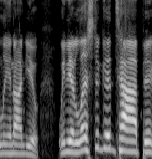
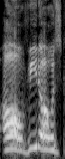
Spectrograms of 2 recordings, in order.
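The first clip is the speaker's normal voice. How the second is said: loud, high, drawn-out mock accusation; exaggerated high jeering impression; mocking co-host; 7 semitones higher, 5 dB louder, much slower than usual. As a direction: imitate a heckling co-host, slowly and scornfully. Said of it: "and you go".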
